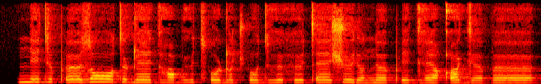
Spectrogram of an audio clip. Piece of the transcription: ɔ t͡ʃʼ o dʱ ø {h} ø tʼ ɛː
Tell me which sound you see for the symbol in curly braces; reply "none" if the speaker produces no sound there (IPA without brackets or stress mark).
h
